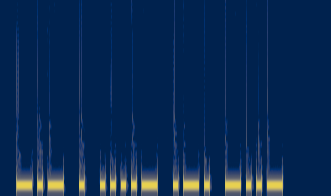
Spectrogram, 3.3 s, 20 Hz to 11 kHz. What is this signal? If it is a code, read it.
Morse code, heard as a keyed tone, about 23 wpm, 700 Hz. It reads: KE4RX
